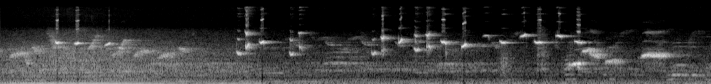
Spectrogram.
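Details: White-rumped shama (murai batu) singing, stirred by a lure recording to show off its repertoire of rapid 'tembakan' phrases: sharp chirps and short whistled notes in quick bursts. A fainter low hum runs underneath.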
